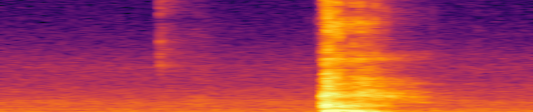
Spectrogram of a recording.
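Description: A man coughs once, a little over a second in: a single short, sharp cough that fades quickly.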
